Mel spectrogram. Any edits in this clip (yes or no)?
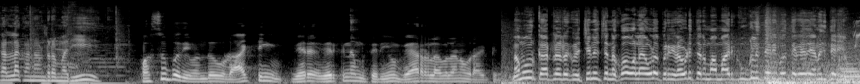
yes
